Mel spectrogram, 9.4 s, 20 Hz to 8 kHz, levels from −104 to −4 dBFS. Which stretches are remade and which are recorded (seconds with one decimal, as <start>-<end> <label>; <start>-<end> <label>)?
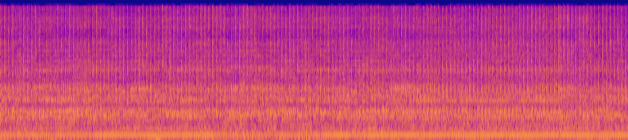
0.0-6.3 remade; 6.3-8.4 recorded; 8.4-9.4 remade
